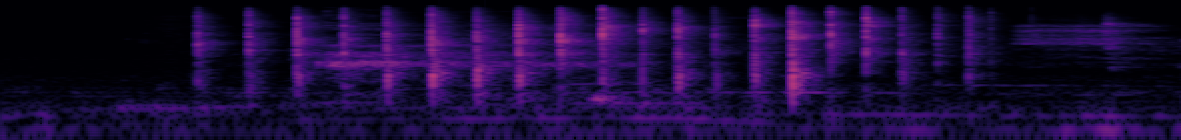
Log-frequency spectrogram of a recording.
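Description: A young woman claps her hands quickly.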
